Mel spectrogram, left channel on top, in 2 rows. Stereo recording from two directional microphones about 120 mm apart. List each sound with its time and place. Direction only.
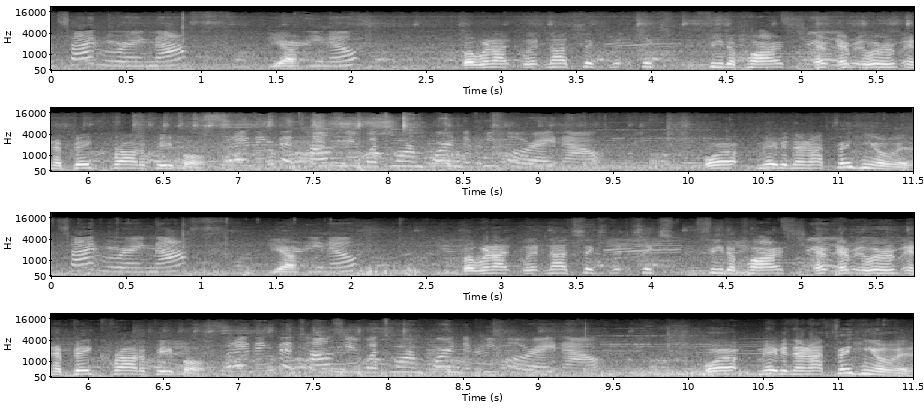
0.1 s a woman's voice: 5° left (ahead or behind)
2.7 s speech: 35° right (ahead or behind)
7.2 s speech: 5° left (ahead or behind)
10.1 s speech: 35° right (ahead or behind)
